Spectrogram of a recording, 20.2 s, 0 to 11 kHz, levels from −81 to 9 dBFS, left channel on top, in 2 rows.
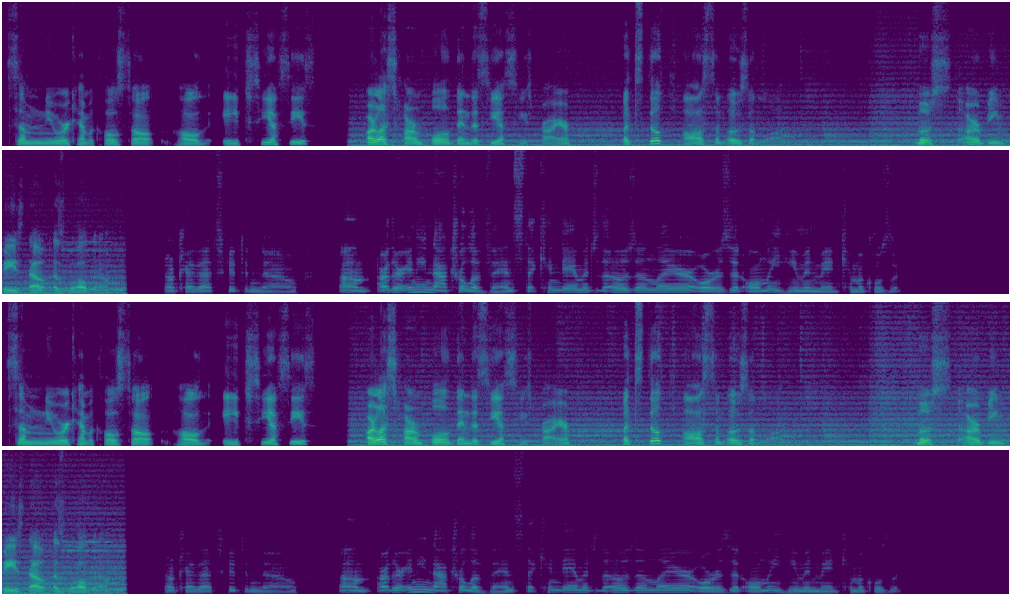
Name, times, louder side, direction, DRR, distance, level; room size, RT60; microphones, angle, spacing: voice 1, 0.1-1.5 1.8-3.1 3.6-5.7 6.2-7.8 9.1-11.2, right 2 dB, 15° right, 0.7 m, -26 dB
sound 1, 3.5-11.3, right 2 dB, 50° right, 3.7 m, -37 dB
voice 2, 11.7-13.0 13.5-19.1, left 3 dB, 50° left, 3.5 m, -42 dB
head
